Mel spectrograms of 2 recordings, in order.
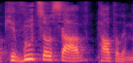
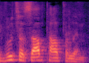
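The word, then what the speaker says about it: Kivutzosav Taltalim (קווצותיו תלתלים): Amar HaKasuv, that the Pasuk says in Shir HaShirim, Kitsusot, Kotzosav Taltalim. Oh, Kivutzosav Taltalim. That's the way to pronounce it. Kivutzosav Taltalim.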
